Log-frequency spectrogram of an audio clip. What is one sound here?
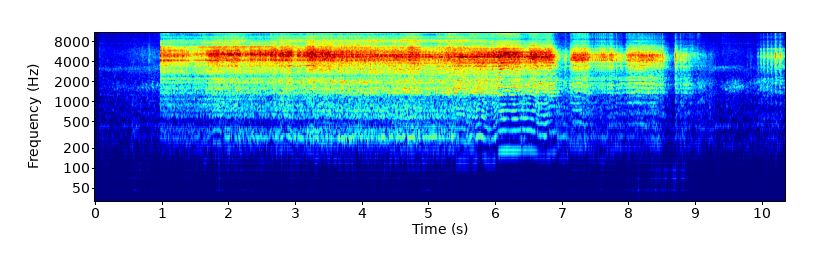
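Bees buzz loudly in a dense swarm.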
